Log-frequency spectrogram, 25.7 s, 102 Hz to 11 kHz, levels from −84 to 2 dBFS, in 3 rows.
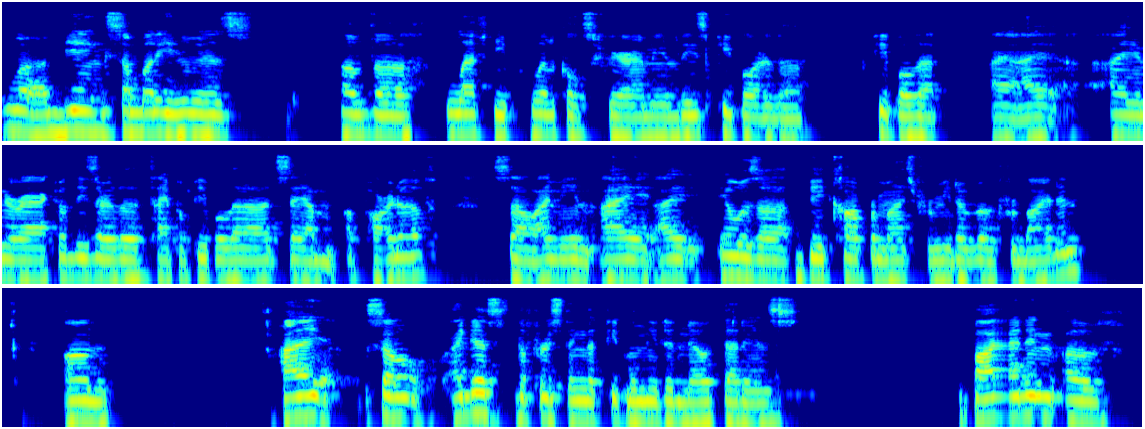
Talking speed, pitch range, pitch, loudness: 165 wpm, 115-130 Hz, 120 Hz, -37 LUFS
